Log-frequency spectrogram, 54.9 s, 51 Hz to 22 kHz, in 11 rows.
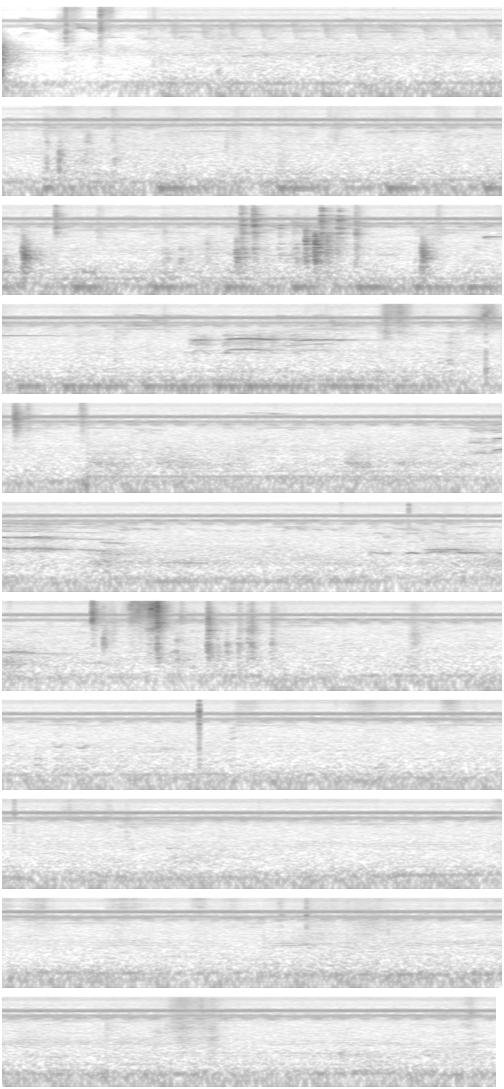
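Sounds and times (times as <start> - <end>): high insect drone: 0.0 - 54.9
rooster crowing: 16.9 - 18.8, 24.6 - 26.5.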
